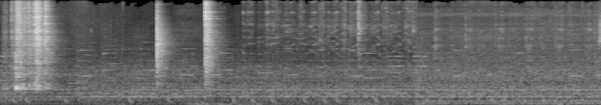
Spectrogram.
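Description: Steel pans and utensils clattering: a short scrape right at the start, then two sharp metallic clinks a little after two seconds in, as a whisk works in a stainless saucepan. Steady background music runs underneath.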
